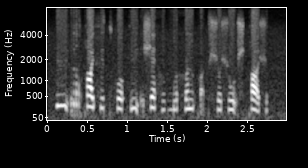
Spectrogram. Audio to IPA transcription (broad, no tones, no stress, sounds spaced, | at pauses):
vʲ ṵ r q ɔ fʲ ɔ t f o ʔ vʲ ḛ ʃ ɛ h o̤ ɡ͡b ʊ h ʊ n qʷ ɛ̰ t ʃ o ʃ w ṵ ʃ q o ʃ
